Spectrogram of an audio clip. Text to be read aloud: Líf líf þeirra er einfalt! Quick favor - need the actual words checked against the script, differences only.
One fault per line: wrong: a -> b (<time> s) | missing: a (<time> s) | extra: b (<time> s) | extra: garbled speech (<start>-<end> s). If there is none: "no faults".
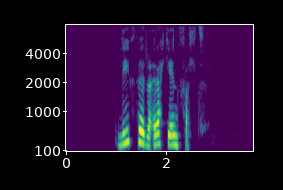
missing: líf (1.4 s)
extra: ekki (1.9 s)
